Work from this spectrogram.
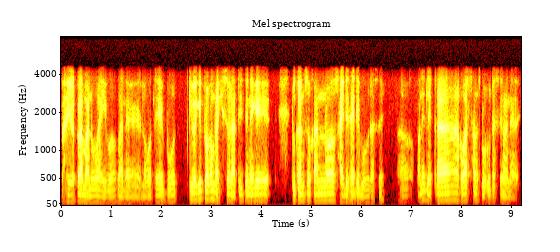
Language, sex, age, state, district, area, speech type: Assamese, male, 18-30, Assam, Goalpara, urban, conversation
